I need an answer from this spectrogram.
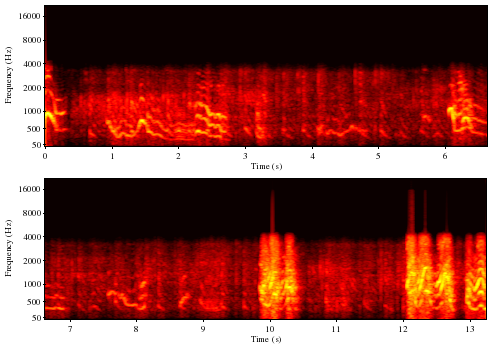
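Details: Pestered Shiba Inu makes long, quavering, drawn-out whining moans that wobble up and down, then short loud yelping bursts near the end, with faint background rustle.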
